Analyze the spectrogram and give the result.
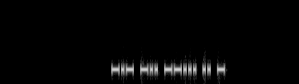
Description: Morse code, heard as a keyed tone, about 52 wpm, 700 Hz. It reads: KD7IT
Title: USA Call Signs - 5 Characters - 3x Character Spacing - 50wpm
